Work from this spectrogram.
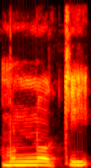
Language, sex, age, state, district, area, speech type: Tamil, male, 18-30, Tamil Nadu, Nagapattinam, rural, read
